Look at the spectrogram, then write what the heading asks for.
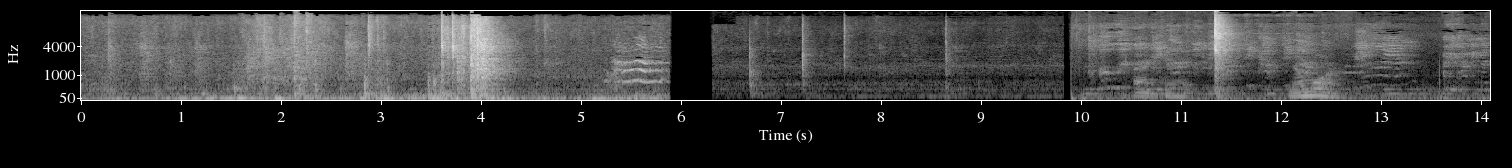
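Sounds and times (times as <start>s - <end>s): cat meowing: 5.2s - 5.9s.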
